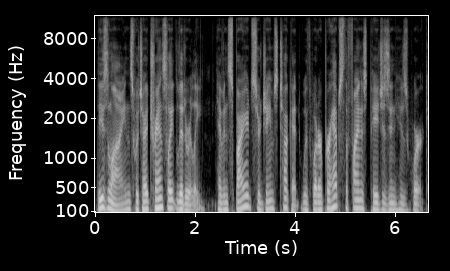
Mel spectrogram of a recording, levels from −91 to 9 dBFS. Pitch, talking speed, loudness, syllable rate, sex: 130 Hz, 190 wpm, -17 LUFS, 5.7 syllables/s, male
